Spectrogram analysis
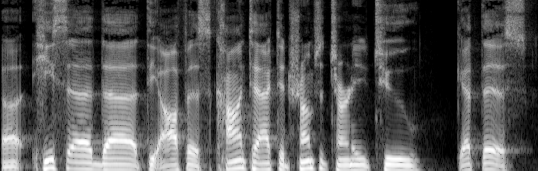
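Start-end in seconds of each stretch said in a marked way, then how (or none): none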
